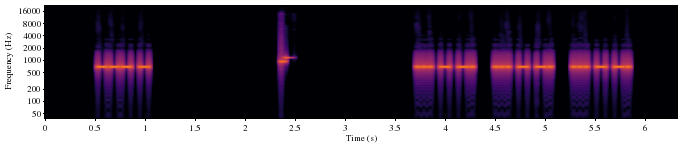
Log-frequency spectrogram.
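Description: Rapid Morse code beeps at 40 words per minute, sending abbreviations each repeated three times, in a steady mid-pitched tone: one quick burst of dots and dashes, a brief click, then three fast groups sent back to back. No voices.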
